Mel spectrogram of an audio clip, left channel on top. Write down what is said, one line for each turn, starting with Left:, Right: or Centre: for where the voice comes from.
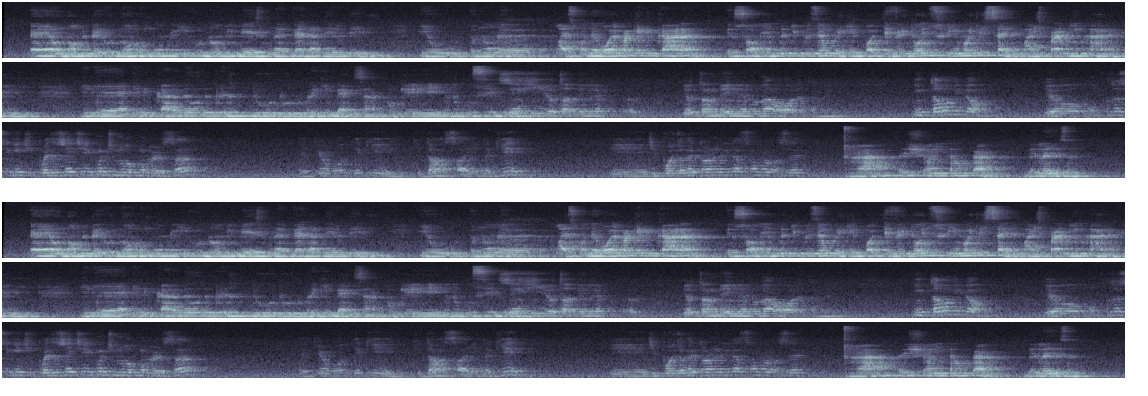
Right: É, o nome, pe- o nome,
Left: com-
Right: o nome, o nome mesmo, né, verdadeiro dele. Eu, eu não lembro.
Left: é,
Right: Mas quando eu olho para aquele cara, eu só lembro de Prison Break. Ele pode ter feito oito filmes, oito séries, mas para mim, cara, ele, ele é aquele cara do, do, Pris- do, do- do Breaking Bad, sabe? Porque eu não consigo.
Left: sim, <laughs> eu também lembro. Eu, eu também lembro na hora também. Então, amigão, eu vamos fazer o seguinte, depois a gente continua conversando. É que eu vou ter que, que dar uma saída aqui e depois eu retorno a ligação pra você.
Right: Ah, fechou então, cara. Beleza.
